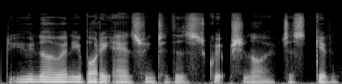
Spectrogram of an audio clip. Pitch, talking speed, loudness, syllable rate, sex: 100 Hz, 210 wpm, -17 LUFS, 6.0 syllables/s, male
